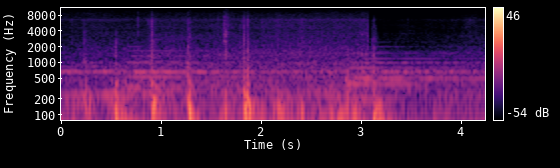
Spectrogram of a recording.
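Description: Two people climbing into the front seats of a 2017 Alfa Romeo Giulia: a string of dull thumps and knocks as they settle, then the car door shutting with the loudest thump about three seconds in, after which the outside hiss stops.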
